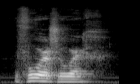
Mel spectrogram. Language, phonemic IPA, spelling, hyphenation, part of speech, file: Dutch, /ˈvoːr.zɔrx/, voorzorg, voor‧zorg, noun, Nl-voorzorg.ogg
- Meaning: precaution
